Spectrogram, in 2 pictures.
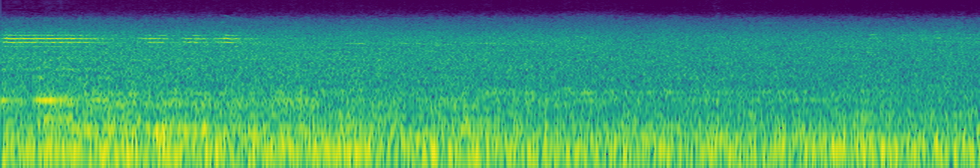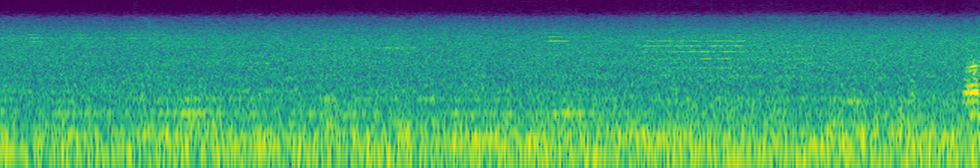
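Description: A train engine rumbles in the distance.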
